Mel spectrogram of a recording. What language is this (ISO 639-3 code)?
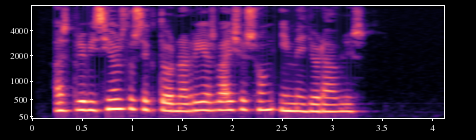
glg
